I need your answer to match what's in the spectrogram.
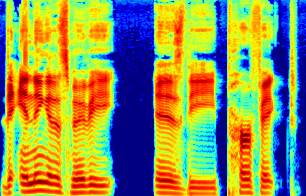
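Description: A man's voice: medium pitch, unhurried, clean tone, no room sound, studio quality. A man chatting casually about a movie he just watched, rambling and cutting himself off, with the hiccups. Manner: rambling, self-interrupting, candid. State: has the hiccups. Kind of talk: casual movie review chat.

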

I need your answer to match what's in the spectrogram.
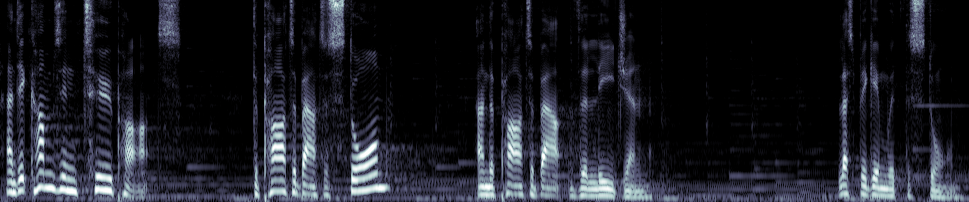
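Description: A man's voice: mid-range voice, lively intonation, slow pace, long pauses, a little mellow. A man preaching a sermon, retelling a story vividly and dramatically. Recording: reverberant hall, faint music.

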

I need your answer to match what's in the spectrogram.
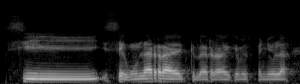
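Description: A man's voice: mid-range voice, flat delivery, a little slow, dark tone, smooth, lo-fi sound. A young Mexican man co-hosting a podcast, explaining things in casual, slangy chat. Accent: Mexican Spanish. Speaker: podcast co-host.

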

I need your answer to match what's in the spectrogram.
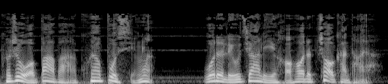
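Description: A man's voice: fairly low pitch, animated, moderate pace. A man voicing an impatient young man who works at a funeral home, speaking brashly in an audio story. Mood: pleading. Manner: brash, slightly irritable.

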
